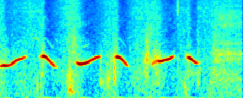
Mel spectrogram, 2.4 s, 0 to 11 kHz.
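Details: On a morning safari drive on 30 October 2015, a calm, misty morning with the sun warming, an unseen Klaas's cuckoo calls from not far away: clear, plaintive two-note whistles, rising then falling, repeated three times quickly; faint hiss.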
